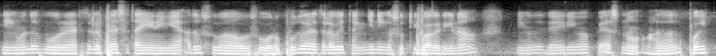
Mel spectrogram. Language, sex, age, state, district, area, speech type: Tamil, male, 18-30, Tamil Nadu, Perambalur, rural, spontaneous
